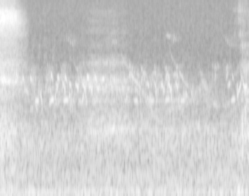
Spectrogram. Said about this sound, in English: This modern world of things, you can hear it, the highway in the distance as a reminder of that world.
